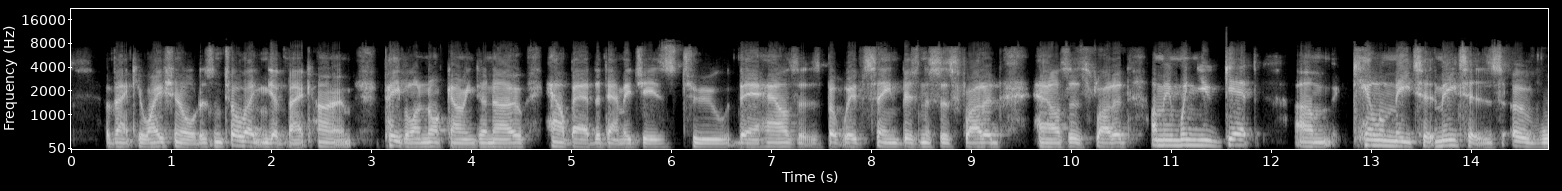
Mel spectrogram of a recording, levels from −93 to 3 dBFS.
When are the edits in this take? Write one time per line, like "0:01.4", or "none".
0:13.6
